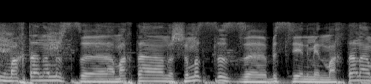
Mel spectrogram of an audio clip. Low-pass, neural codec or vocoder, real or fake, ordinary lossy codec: 7.2 kHz; none; real; none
